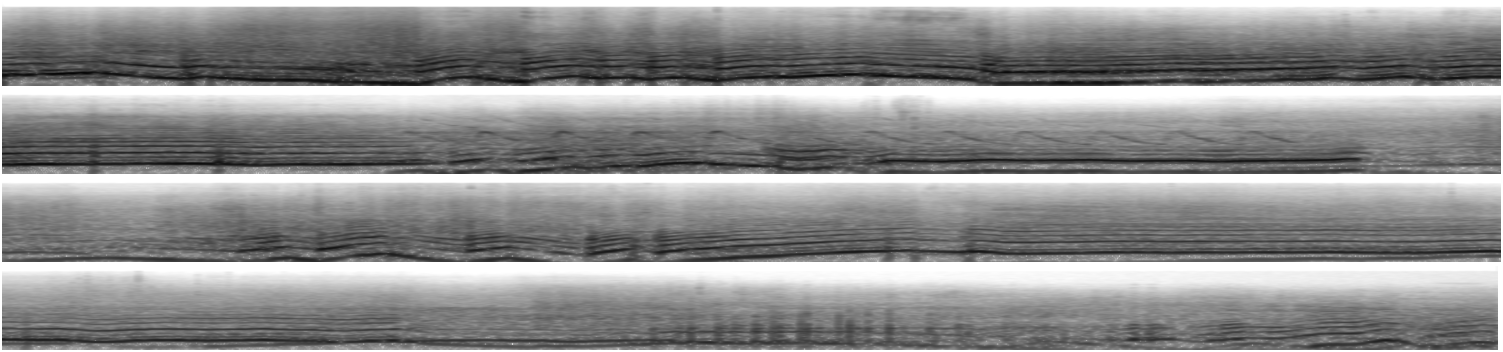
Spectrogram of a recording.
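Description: Rally car engines, the Toyota Starlet's among them, revving hard and repeatedly: the pitch climbs, holds, drops at each lift or gear change, then climbs again. About halfway through the sound drops suddenly to a quieter, more distant engine note that keeps rising and falling.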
